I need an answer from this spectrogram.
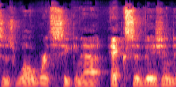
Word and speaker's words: ExhiVision: Exivision, it's spelled ExhiVision, but of course you'll see that in the description of the video below.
